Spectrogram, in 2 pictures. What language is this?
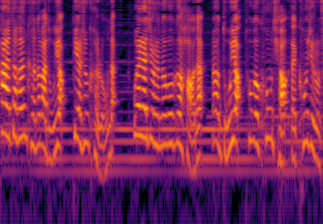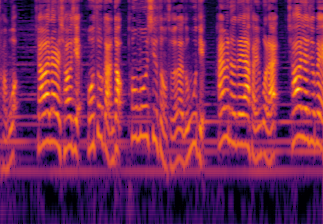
Chinese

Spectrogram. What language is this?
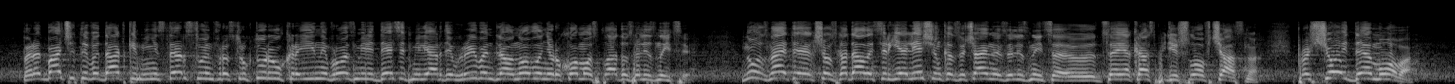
Ukrainian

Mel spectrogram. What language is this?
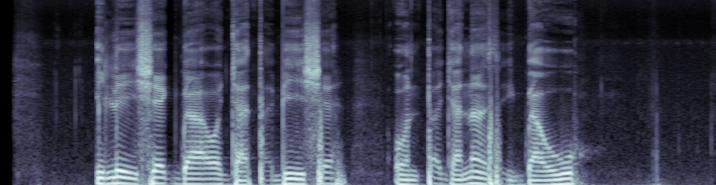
Yoruba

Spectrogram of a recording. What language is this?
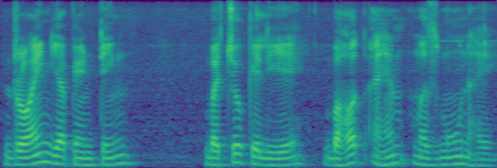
Urdu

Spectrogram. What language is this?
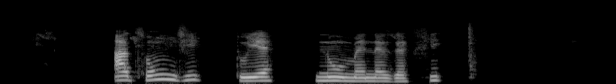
Ngomba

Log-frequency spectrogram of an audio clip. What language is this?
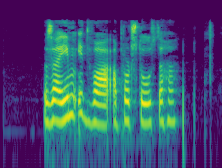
Belarusian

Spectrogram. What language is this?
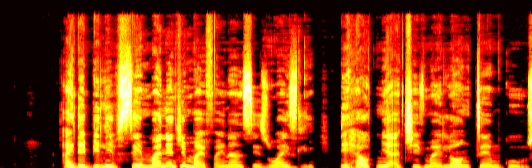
Nigerian Pidgin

